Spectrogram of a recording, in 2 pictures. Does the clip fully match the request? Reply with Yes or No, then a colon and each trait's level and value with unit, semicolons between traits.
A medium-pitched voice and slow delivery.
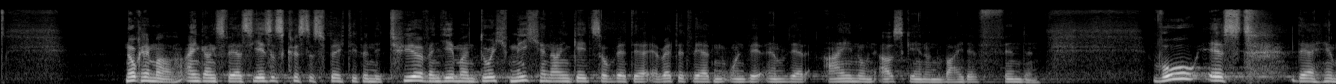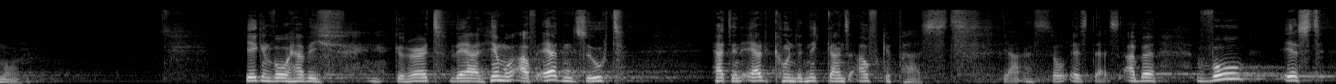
Yes: medium, 145 Hz; slow, 120 wpm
